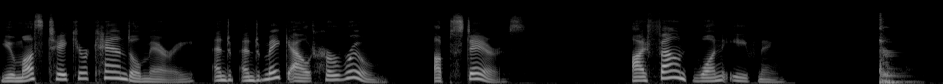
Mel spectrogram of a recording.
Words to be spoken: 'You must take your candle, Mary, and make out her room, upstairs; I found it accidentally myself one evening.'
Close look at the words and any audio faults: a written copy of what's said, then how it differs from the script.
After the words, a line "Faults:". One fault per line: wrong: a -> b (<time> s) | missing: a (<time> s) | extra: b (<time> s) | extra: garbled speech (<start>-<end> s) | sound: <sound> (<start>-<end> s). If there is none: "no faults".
'You must take your candle, Mary, and and make out her room, upstairs; I found one evening.'
Faults:
extra: and (2.4 s)
missing: it accidentally myself (6.9 s)
sound: thud (8.8-9.3 s)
